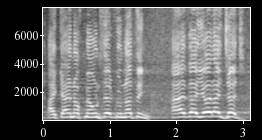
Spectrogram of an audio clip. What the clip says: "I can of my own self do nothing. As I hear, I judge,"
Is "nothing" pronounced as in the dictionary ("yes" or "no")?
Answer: no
